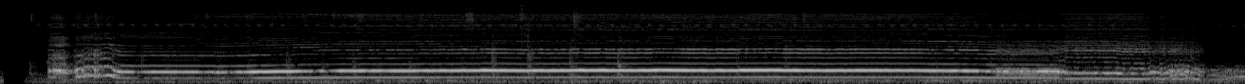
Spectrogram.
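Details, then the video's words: Six-month-old Pelung chicken still learning to crow: one very long, steady, tonal crow held for about ten seconds at an even pitch. Near the end it drops and wavers before stopping. Faint background hum throughout. "Ayam Pelung Usia 6 Bulan, proses suara kokok"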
